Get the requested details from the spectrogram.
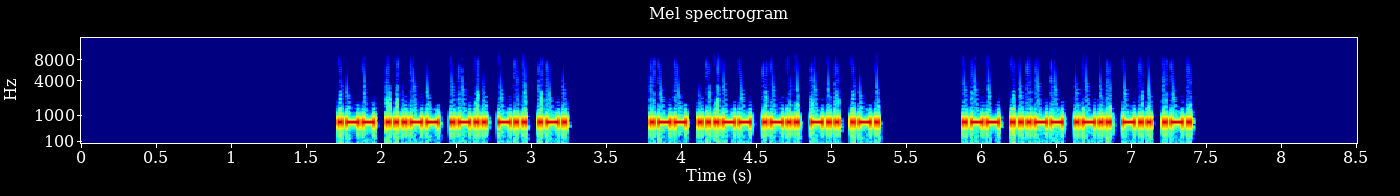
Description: Morse code, heard as a keyed tone, about 46 wpm, 700 Hz. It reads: W3LDR W3LDR W3LDR
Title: USA Call Signs - 5 Characters - Repeated 3x - 45wpm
